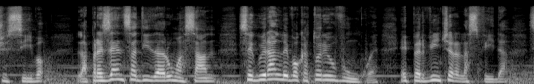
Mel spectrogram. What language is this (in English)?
Italian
